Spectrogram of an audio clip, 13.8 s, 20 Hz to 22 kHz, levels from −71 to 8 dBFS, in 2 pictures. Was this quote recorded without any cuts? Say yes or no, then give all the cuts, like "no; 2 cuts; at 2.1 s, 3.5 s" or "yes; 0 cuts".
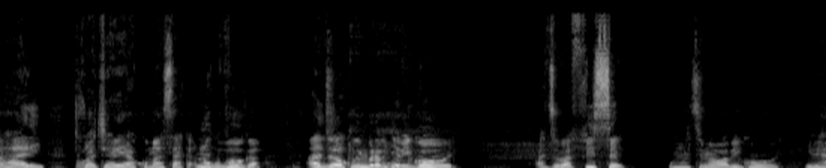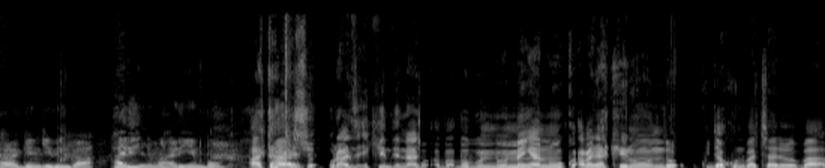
yes; 0 cuts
